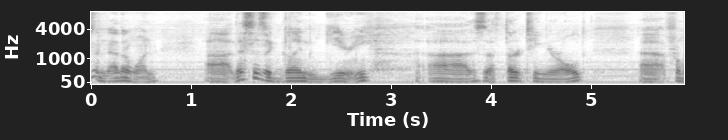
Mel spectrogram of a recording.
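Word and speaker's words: Glen Garioch: Looks like Glen Garryosh, but it's pronounced Glen Geary.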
